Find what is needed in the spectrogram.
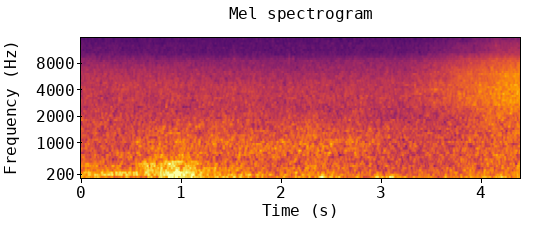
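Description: Wind on the microphone: an uneven low rumble with rustling, and no distinct events.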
